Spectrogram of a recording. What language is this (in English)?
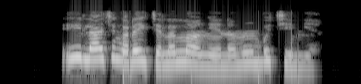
Kalenjin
